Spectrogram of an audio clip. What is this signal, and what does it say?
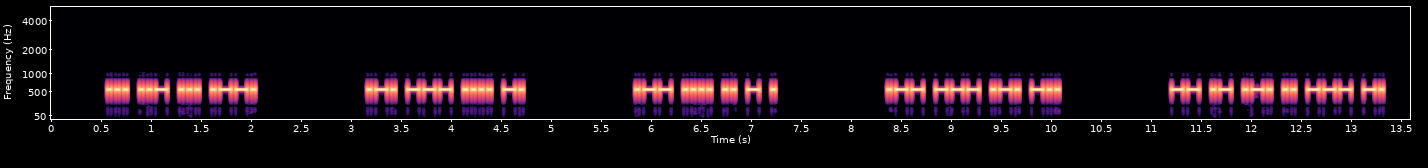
Morse code, heard as a keyed tone, about 30 wpm, 550 Hz. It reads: SUSP ROHN WHITE WORD MARION
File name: Ultimate Word List / 30WPM Ultimate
